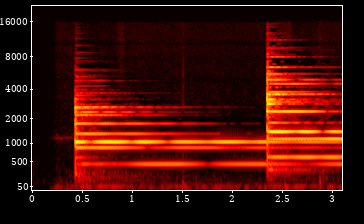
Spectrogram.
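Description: church bell ringing

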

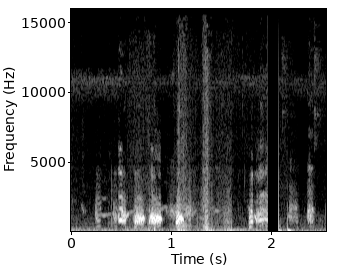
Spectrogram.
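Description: chickens clucking

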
